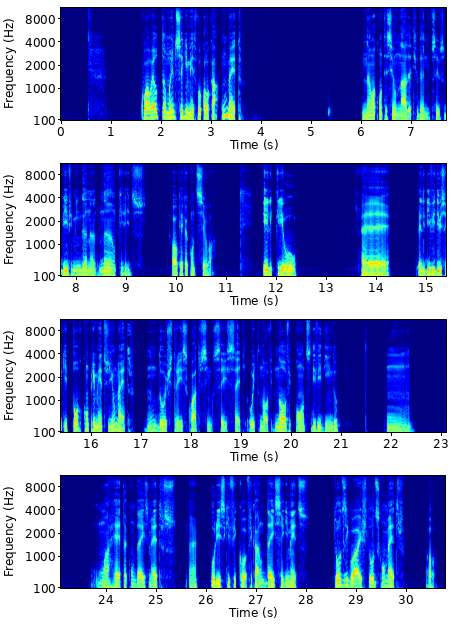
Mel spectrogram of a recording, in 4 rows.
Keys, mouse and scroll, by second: 4.0 KP_1, 4.8 KP_Enter, 9.3 click, 28.4 Escape, 28.6 Escape, 28.6-29.6 typing.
